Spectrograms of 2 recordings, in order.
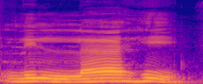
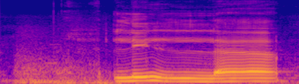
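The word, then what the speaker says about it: لِلَّهِ: আলহামদু আলহামদু আলহামদু এখানে কিন্তু ডবল লাম রয়েছে লিল্লাহি লাম লাম জের লিল এইযে লাম এর উপর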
